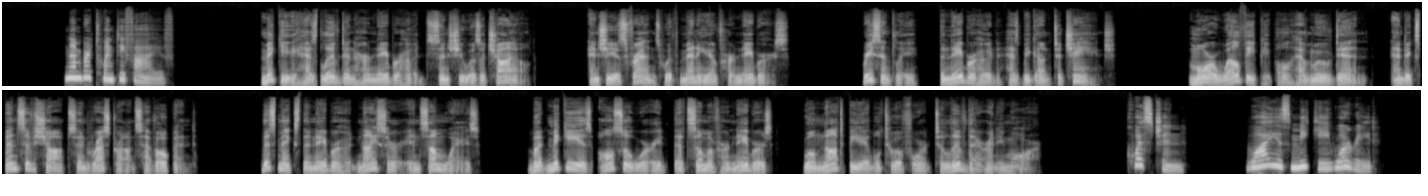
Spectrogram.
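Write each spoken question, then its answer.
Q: Why is Mickey worried?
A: Some of her neighbors may not be able to afford to live there anymore.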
